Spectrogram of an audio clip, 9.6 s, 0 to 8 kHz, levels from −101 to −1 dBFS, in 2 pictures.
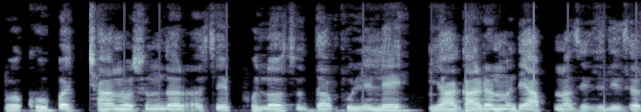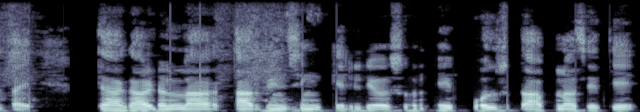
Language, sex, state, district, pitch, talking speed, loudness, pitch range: Marathi, male, Maharashtra, Dhule, 125 Hz, 175 wpm, -19 LUFS, 120-125 Hz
